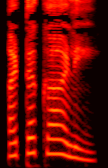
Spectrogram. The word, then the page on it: ಅಟಕಾಳಿ: aṭakāḷi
